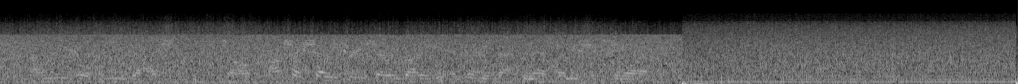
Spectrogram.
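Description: Heavy static and band noise from an AM receiver on the 75-metre band, with a weak voice barely audible under it. About seven seconds in the hiss turns brighter and a low steady hum comes up.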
